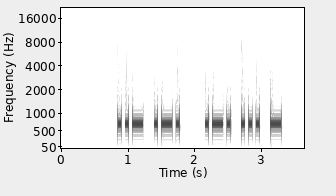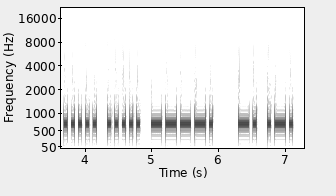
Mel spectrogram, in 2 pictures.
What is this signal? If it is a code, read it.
Morse code, heard as a keyed tone, about 22 wpm, 700 Hz. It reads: UR RST 559 NR
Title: Practice QSO - Exchange 1 - Beginning - 22wpm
